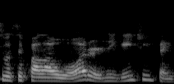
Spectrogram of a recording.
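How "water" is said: "water" in an American accent. Shown as a demonstration. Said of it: "eu falo mais inglês americano".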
